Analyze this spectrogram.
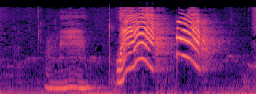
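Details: A low, steady voice-like tone is followed by two bright, arching squeaky syllables from a talking pet green ringneck parrot.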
